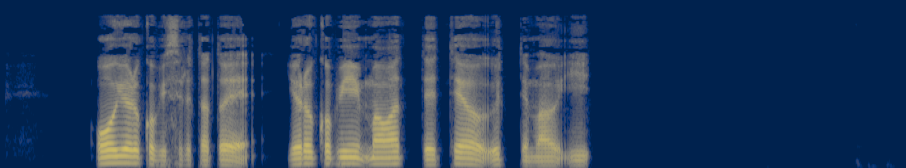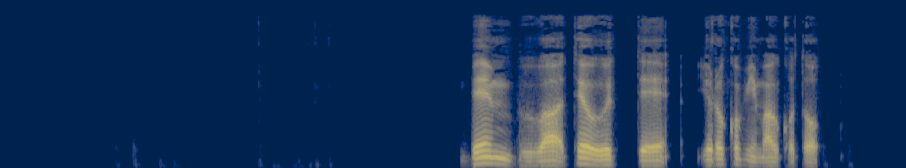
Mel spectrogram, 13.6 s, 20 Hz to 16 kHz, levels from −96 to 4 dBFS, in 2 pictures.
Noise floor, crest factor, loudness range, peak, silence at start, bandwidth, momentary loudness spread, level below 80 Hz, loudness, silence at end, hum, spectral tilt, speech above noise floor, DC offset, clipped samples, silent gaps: under -90 dBFS; 22 dB; 11 LU; -4 dBFS; 0.75 s; 11.5 kHz; 10 LU; -60 dBFS; -23 LUFS; 0.65 s; none; -5.5 dB/octave; over 67 dB; under 0.1%; under 0.1%; 4.67-4.72 s, 5.08-5.12 s, 5.49-5.57 s, 7.12-7.17 s, 10.15-10.19 s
